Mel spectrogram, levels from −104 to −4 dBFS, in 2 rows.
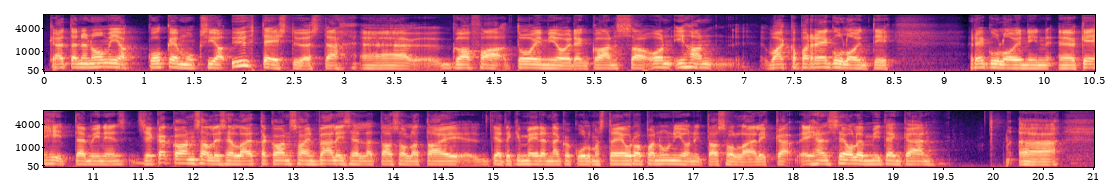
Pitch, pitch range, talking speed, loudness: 120 Hz, 115-135 Hz, 90 wpm, -14 LUFS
